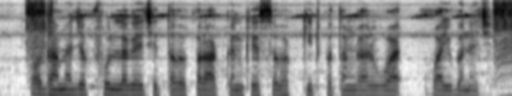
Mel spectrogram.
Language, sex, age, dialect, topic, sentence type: Maithili, male, 18-24, Angika, agriculture, statement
